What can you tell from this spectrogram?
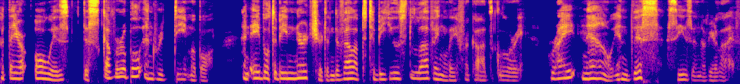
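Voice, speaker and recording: A woman's voice, medium in pitch and somewhat breathy, with a dark, mellow tone and lively intonation at a moderate pace, dry and close with no echo on a very clean recording with a silent background. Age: 60s. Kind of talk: inspirational talk.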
